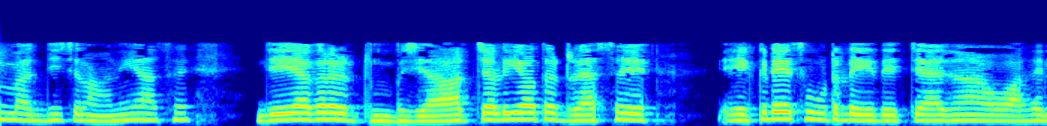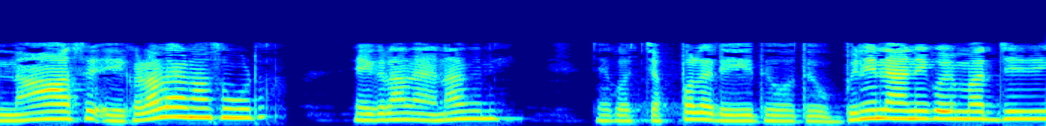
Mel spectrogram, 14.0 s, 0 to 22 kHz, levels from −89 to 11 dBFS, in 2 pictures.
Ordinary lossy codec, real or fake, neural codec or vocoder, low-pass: MP3, 24 kbps; real; none; 5.4 kHz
